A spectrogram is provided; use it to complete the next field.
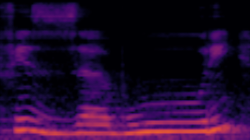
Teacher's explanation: الف اور لام دونوں یہاں پر جو حروف ہیں یہ سائلنٹ ہیں کیونکہ زا حروف شمسی میں سے ہے، حروف شمسی سے پہلے جب الف اور لام 2 حروف اکٹھے آ جائیں تو دونوں ہی خاموش رہتے ہیں، سائلنٹ رہتے ہیں۔ را کے نیچے زیر ہے، را کو باریک پڑھیں گے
